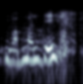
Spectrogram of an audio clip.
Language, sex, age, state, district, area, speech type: Manipuri, female, 30-45, Manipur, Imphal East, rural, conversation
